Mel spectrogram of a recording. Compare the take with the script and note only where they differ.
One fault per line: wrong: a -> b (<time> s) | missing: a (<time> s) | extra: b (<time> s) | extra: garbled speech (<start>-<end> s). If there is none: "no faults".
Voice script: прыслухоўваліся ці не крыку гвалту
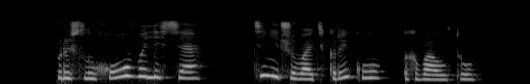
extra: чуваць (2.9 s)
